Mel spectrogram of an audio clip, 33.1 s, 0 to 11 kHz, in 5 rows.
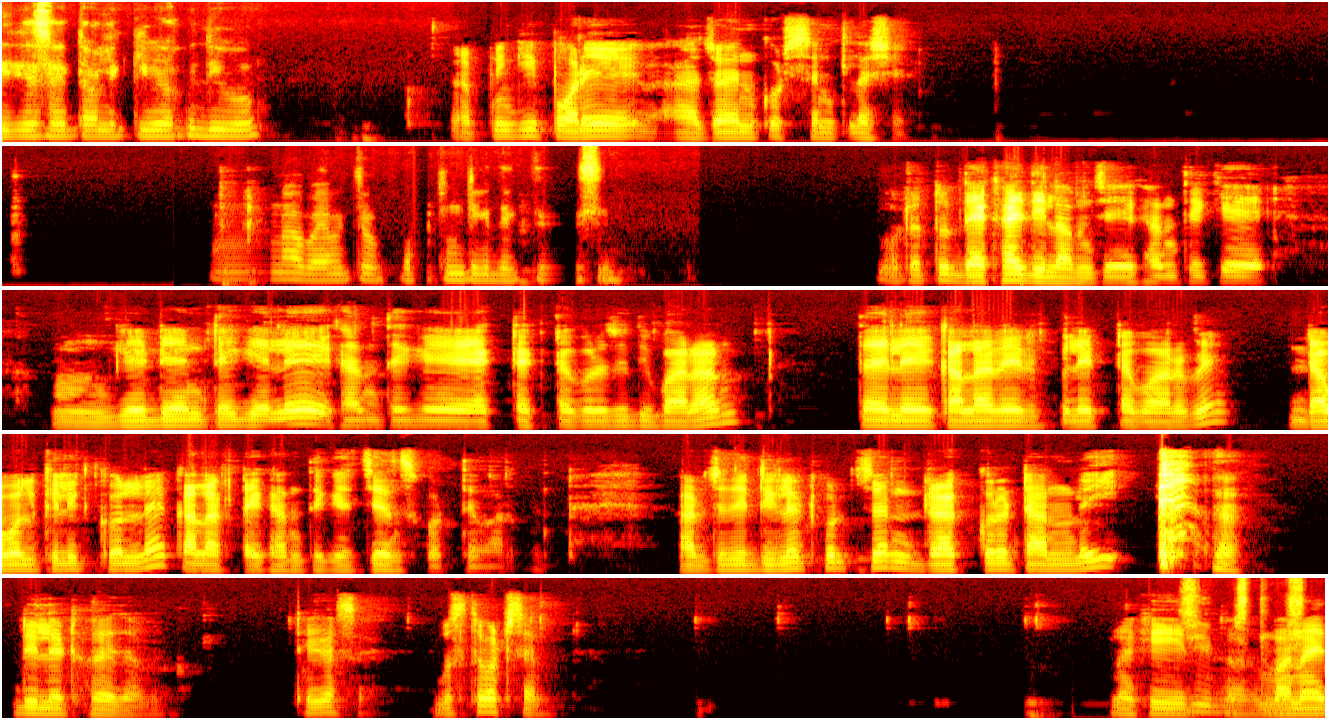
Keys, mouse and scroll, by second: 5.0 alt+scroll up 2, 8.8-12.0 alt+scroll up 3.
